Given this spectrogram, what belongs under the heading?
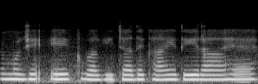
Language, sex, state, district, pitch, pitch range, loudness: Hindi, female, Chhattisgarh, Raigarh, 230 Hz, 225-240 Hz, -11 LUFS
